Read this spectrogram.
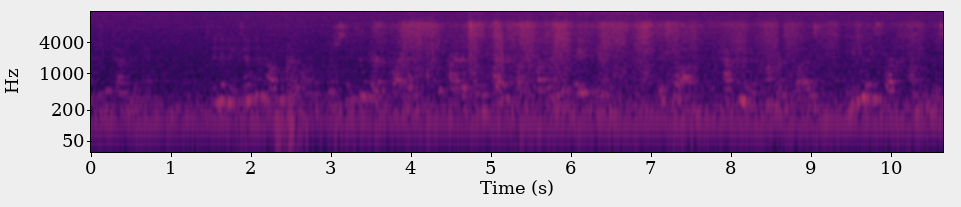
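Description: A young person speaks steadily into a microphone in a room with some echo.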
